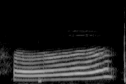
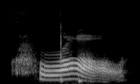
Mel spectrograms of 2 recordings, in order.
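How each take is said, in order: First: "Cur-all" stretched into sounds, higher and louder; sounding out. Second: Said in the usual way. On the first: Shown as a demonstration. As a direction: break "Cur-all" apart slowly. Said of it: "A W says ah". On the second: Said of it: "Cur-all".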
